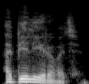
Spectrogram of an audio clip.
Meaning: 1. to appeal (to) 2. to address, to appeal (to) 3. to make reference (to)
- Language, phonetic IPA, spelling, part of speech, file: Russian, [ɐpʲɪˈlʲirəvətʲ], апеллировать, verb, Ru-апеллировать.ogg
